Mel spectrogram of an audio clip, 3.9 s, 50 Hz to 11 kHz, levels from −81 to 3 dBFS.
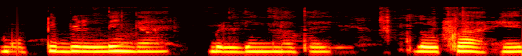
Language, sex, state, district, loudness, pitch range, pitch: Marathi, female, Maharashtra, Chandrapur, -16 LUFS, 230-245 Hz, 235 Hz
